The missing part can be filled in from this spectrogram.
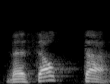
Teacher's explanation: نطبق على طاء ثم نفتح على تاء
